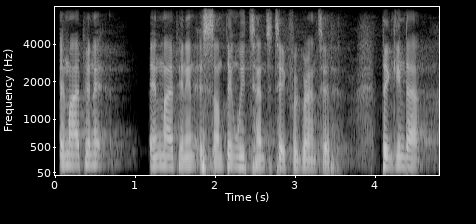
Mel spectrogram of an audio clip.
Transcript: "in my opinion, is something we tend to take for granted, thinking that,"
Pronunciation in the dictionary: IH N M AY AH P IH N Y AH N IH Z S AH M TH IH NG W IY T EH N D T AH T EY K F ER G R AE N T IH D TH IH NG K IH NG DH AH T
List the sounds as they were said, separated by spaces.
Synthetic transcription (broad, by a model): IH N M AY AH P IH N Y AH N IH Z S AH M TH IH NG W IY T EH N T AH T EY K F ER G R AE N T IH D TH IH NG K IH NG DH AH T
